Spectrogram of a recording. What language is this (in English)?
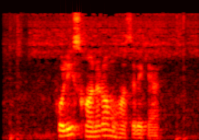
Persian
